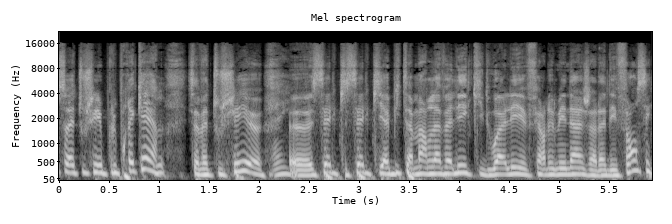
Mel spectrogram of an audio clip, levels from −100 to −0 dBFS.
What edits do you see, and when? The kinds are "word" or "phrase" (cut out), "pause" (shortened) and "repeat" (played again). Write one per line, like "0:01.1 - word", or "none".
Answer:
0:02.9 - repeat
